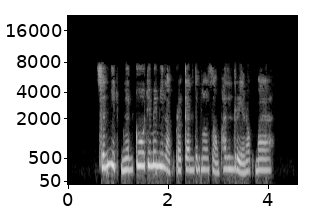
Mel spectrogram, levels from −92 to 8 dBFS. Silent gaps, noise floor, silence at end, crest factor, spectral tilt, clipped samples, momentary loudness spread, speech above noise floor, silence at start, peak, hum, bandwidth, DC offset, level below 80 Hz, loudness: none; -83 dBFS; 0.55 s; 16 dB; -5.5 dB/octave; under 0.1%; 11 LU; 67 dB; 0.6 s; -2 dBFS; none; 8 kHz; under 0.1%; -58 dBFS; -18 LUFS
